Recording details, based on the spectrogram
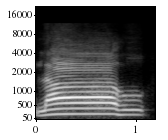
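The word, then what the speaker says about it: لَهُ: লাম জাবার লা, হা উল্টা পেশ হু, লাহু, লাহু। অনেকে উচ্চারণ করে থাকেন যে লাহু, লাহু, লা বলে টান করে ফেলছেন, তো এখানে লা একদম টান হবে না, লাহু, লাহু, এমন ভাবে বুঝেন, লাহু।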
